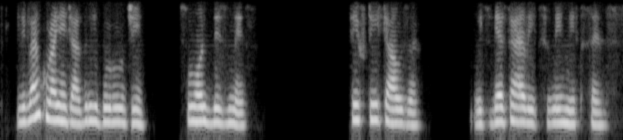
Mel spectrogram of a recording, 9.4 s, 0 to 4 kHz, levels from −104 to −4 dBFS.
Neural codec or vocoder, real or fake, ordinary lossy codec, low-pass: codec, 16 kHz, 1 kbps, FunCodec, trained on LibriTTS, 50 frames a second; fake; Opus, 24 kbps; 3.6 kHz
